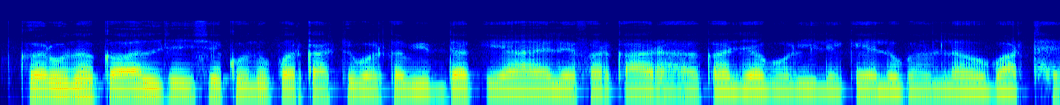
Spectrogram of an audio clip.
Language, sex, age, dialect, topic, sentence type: Chhattisgarhi, male, 18-24, Western/Budati/Khatahi, banking, statement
